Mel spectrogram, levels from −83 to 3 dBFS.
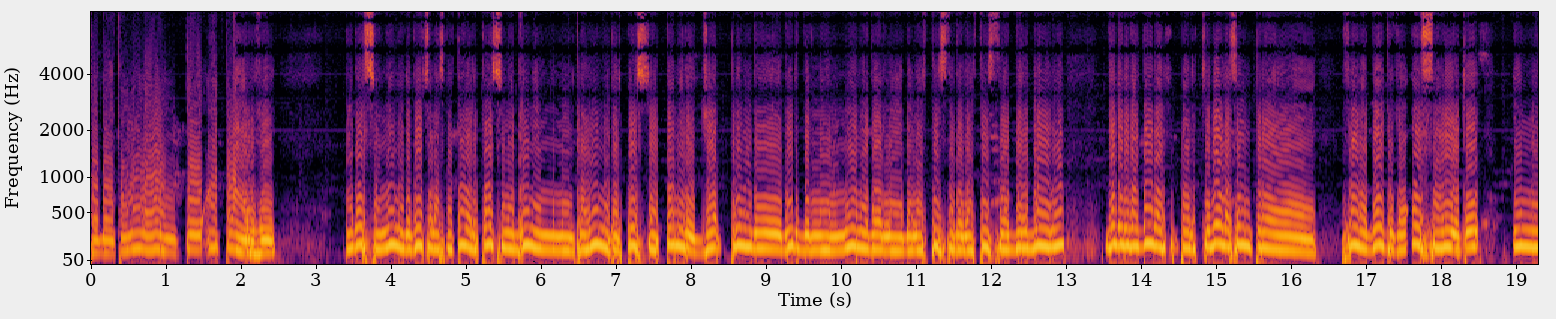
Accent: native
